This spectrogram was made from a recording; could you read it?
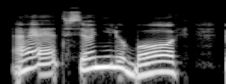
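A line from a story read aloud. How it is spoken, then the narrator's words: Sad remark. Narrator (Russian): печально заметил Змей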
